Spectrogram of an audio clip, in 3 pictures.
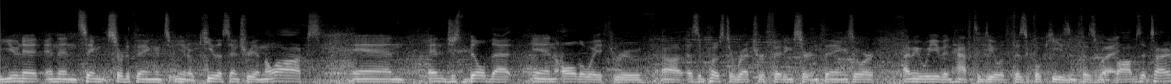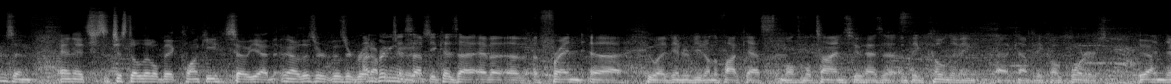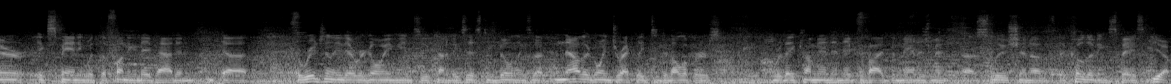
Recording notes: Live from IMN Multi Family Conference. At the 3rd Annual IMN Multi-Family Conference in Santa Monica, CA.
